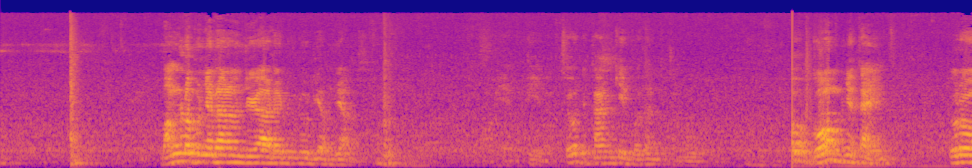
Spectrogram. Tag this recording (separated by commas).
Speech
